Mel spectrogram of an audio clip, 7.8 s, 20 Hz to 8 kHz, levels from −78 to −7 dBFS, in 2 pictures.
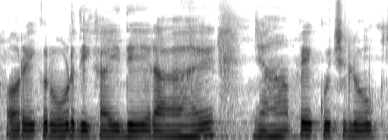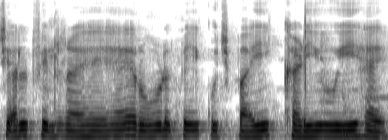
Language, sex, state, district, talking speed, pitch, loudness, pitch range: Bhojpuri, male, Bihar, Saran, 170 wpm, 120 Hz, -14 LUFS, 120-125 Hz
